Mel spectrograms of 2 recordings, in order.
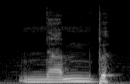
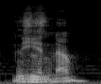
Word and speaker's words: Nunb: Nunb. Well, it's spelled N-U-N-B. Like, who can...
